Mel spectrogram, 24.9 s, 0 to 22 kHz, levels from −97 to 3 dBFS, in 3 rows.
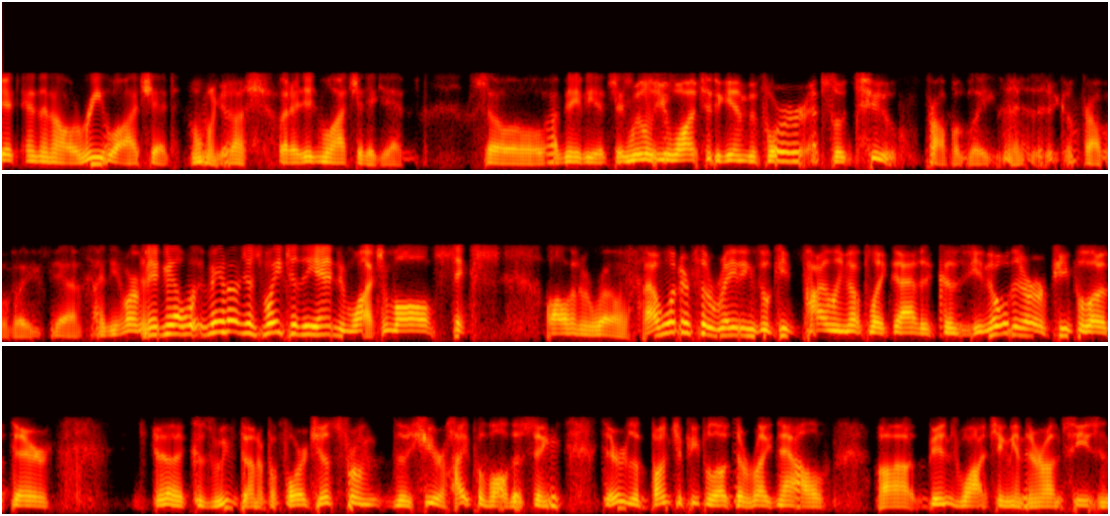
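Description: Speech runs the whole way through a Codec 2 vocoder, heard as heavy, buzzy, robotic resynthesis with nothing above 3.8 kHz, which fits about 2.4 kbit/s. Unlike plain low-bitrate coding, the original waveform is gone: voiced sounds are rebuilt from sine waves.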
